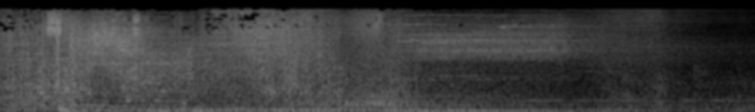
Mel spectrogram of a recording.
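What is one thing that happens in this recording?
A big explosion rumbles as a tower crumbles.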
